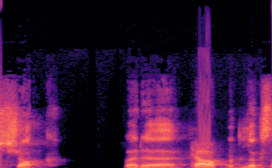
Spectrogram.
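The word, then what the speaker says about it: Choque: It's pronounced Choke. No, it's pronounced Shock, but it looks like Choke.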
